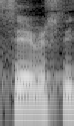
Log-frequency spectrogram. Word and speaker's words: seriously: And pronunciation-wise, we have this ser, so seriously, seriously, serious. This is our schwa, and we have the li on the end.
